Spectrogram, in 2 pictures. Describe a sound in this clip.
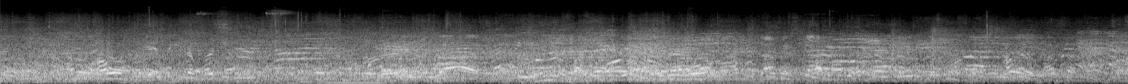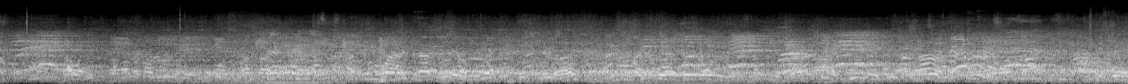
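A crowd of spectators shouts and cheers throughout.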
